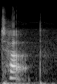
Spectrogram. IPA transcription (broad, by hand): tʌp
